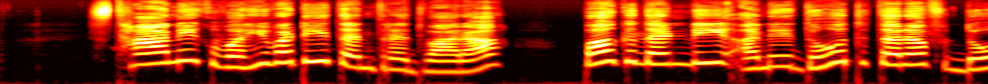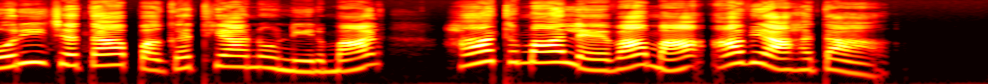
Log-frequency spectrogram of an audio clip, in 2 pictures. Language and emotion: Gujarati, neutral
